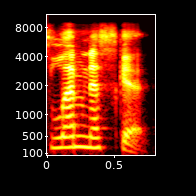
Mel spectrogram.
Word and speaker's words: lemniscate: to talk about is called a Lim it's pronounced lemniscuit okay and it looks similar the equation looks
